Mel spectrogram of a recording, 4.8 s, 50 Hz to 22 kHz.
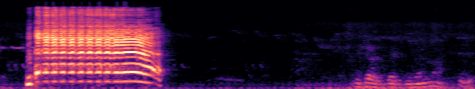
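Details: A single loud, quavering goat bleat from Pakistan, about 1.3 seconds long and pulsing rapidly, followed by silence and then a faint low voice-like sound.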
